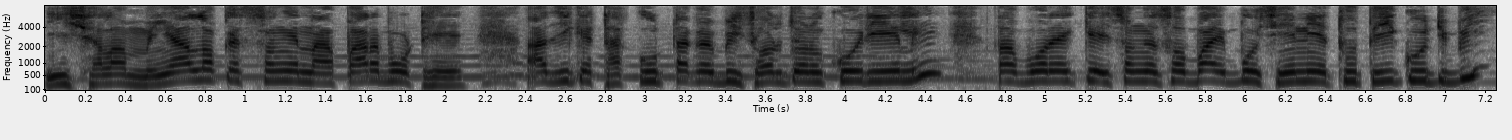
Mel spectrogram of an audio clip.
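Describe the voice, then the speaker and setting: A man voicing a grumpy, slow-witted young village man in a comic cartoon, with a Purulia Bengali accent and a pitched-up voice, protesting and repeating himself. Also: fairly even intonation, soft background music. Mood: indignant.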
